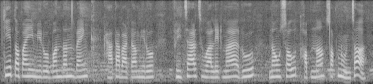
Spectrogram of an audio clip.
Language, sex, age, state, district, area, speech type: Nepali, male, 18-30, West Bengal, Darjeeling, rural, read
